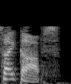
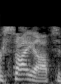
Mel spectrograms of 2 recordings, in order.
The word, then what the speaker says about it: psyops: It's psychops, as I've often said. Or psyops, if you're going to say it correctly.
